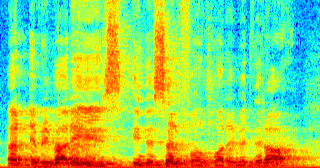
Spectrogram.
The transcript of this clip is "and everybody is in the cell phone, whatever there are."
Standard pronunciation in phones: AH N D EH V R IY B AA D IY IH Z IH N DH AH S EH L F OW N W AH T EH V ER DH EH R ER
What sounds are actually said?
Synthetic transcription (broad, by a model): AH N EH V R IY B AA D IY IH Z IH N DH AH S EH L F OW L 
